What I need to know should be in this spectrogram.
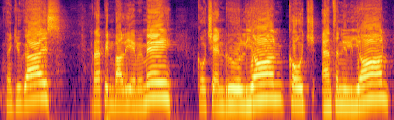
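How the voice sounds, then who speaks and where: A man's voice: high-pitched, fairly even intonation, slow pace, fairly bright tone, smooth. A man in his thirties with an Indonesian accent, a fighter guest in a podcast interview, talking intensely and mixing in English and swear words. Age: 30s.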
